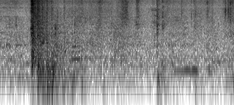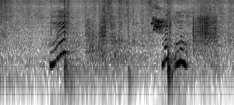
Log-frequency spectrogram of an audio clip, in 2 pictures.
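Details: Kitten named Chomrean, kept as a pet indoors: two short high meows, the first rising sharply, the second a brief wavering cry near the end, after a soft thump early on and quiet room noise between.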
